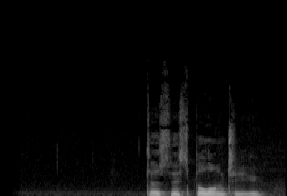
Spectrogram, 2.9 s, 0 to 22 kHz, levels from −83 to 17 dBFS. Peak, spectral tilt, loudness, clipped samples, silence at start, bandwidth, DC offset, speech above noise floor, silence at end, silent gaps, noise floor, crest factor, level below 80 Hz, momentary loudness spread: -8 dBFS; -7 dB/octave; -26 LUFS; under 0.1%; 1.45 s; 12 kHz; under 0.1%; 41 dB; 0.25 s; none; -66 dBFS; 20 dB; -76 dBFS; 12 LU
